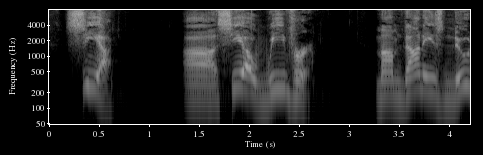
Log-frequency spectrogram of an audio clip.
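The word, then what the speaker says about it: Cea: It's it's spelled letter C, letter E, letter A. CIA.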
